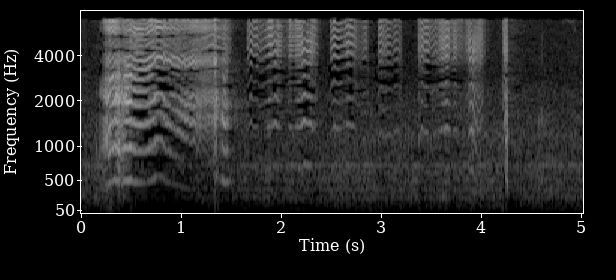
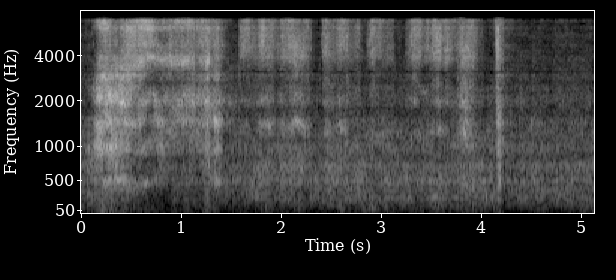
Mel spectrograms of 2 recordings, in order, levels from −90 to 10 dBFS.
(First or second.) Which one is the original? first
